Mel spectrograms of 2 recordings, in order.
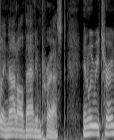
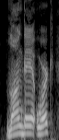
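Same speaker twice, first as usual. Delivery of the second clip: put-on Russian accent; 5 semitones higher than usual. A narrator's reading. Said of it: "the driver asks in a Russian accent".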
